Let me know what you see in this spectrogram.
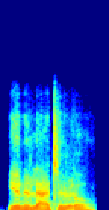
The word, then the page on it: unilateral: Indian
